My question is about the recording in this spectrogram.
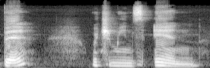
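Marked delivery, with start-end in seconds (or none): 0.0-0.3 "be" with a short eh vowel; quick eh sound. Shown as a demonstration. Teacher showing the shava's sound, a quick eh in be. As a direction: say "be" quickly, as beh. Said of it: "will make a quick eh sound".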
